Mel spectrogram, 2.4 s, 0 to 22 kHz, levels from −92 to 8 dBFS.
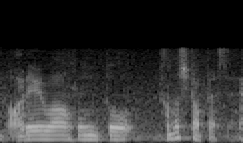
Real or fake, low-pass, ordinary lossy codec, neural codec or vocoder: fake; 5.4 kHz; none; codec, 16 kHz, 1.1 kbps, Voila-Tokenizer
